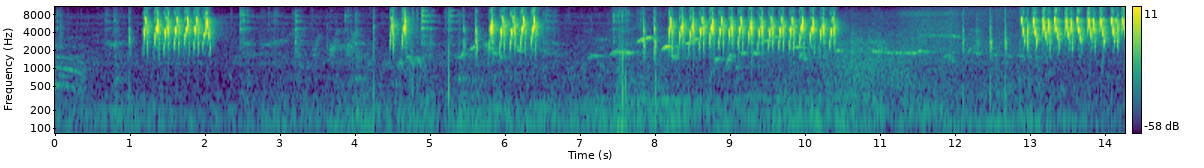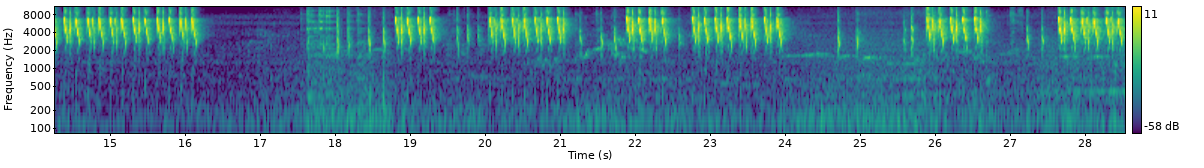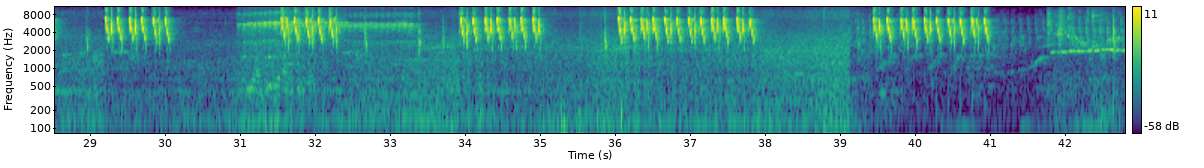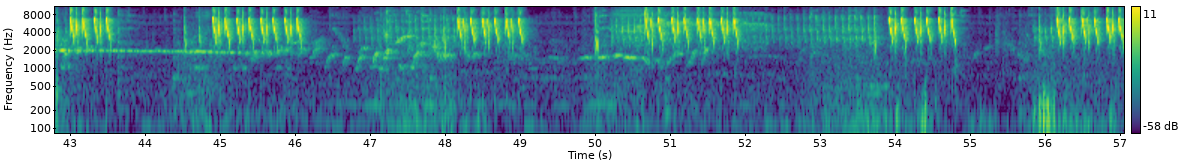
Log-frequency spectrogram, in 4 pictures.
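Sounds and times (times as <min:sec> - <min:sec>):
faint bird chirps: 0:00.0 - 0:30.2, 0:31.0 - 0:35.1, 0:35.8 - 0:38.0, 0:39.1 - 0:57.0
songbird rapid high notes: 0:31.0 - 0:35.1.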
